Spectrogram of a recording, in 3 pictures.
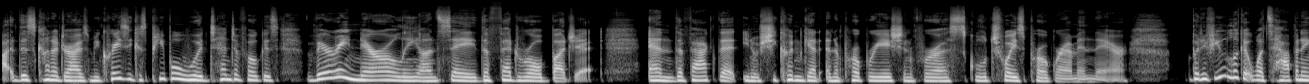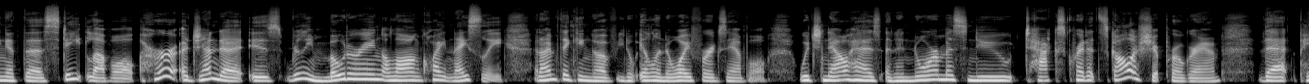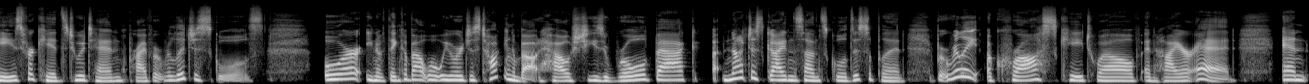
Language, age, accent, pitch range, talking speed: English, 40-59, American, 175-215 Hz, 175 wpm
